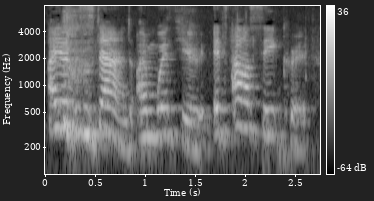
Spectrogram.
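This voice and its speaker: Woman doing a giggly two-timing girlfriend, live script reading, high lively pitch, distant phone recording, loud hall noise. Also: normal speed. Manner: giggly, breaking into laughter. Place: cinema hall with audience.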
